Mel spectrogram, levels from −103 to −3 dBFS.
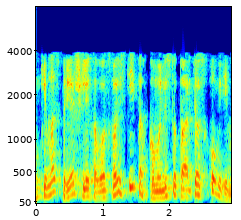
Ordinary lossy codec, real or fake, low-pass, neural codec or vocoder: AAC, 16 kbps; fake; 7.2 kHz; codec, 16 kHz, 4 kbps, FreqCodec, larger model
